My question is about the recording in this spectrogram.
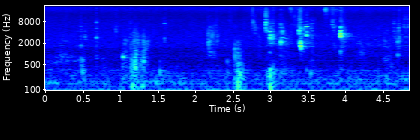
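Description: Soft wet chewing and squishing as someone tastes an orange-flavoured creamy food, with faint, irregular smacks and clicks over a quiet background.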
